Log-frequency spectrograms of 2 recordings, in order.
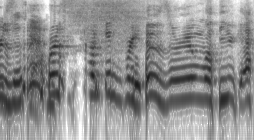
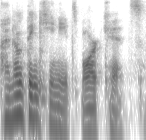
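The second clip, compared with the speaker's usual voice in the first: very quiet, hushed aside; 12 semitones lower, 19 dB quieter than usual. Voicing a character who remarks to a companion, speaking very quietly. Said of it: "very quietly to Wrestling just goes".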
